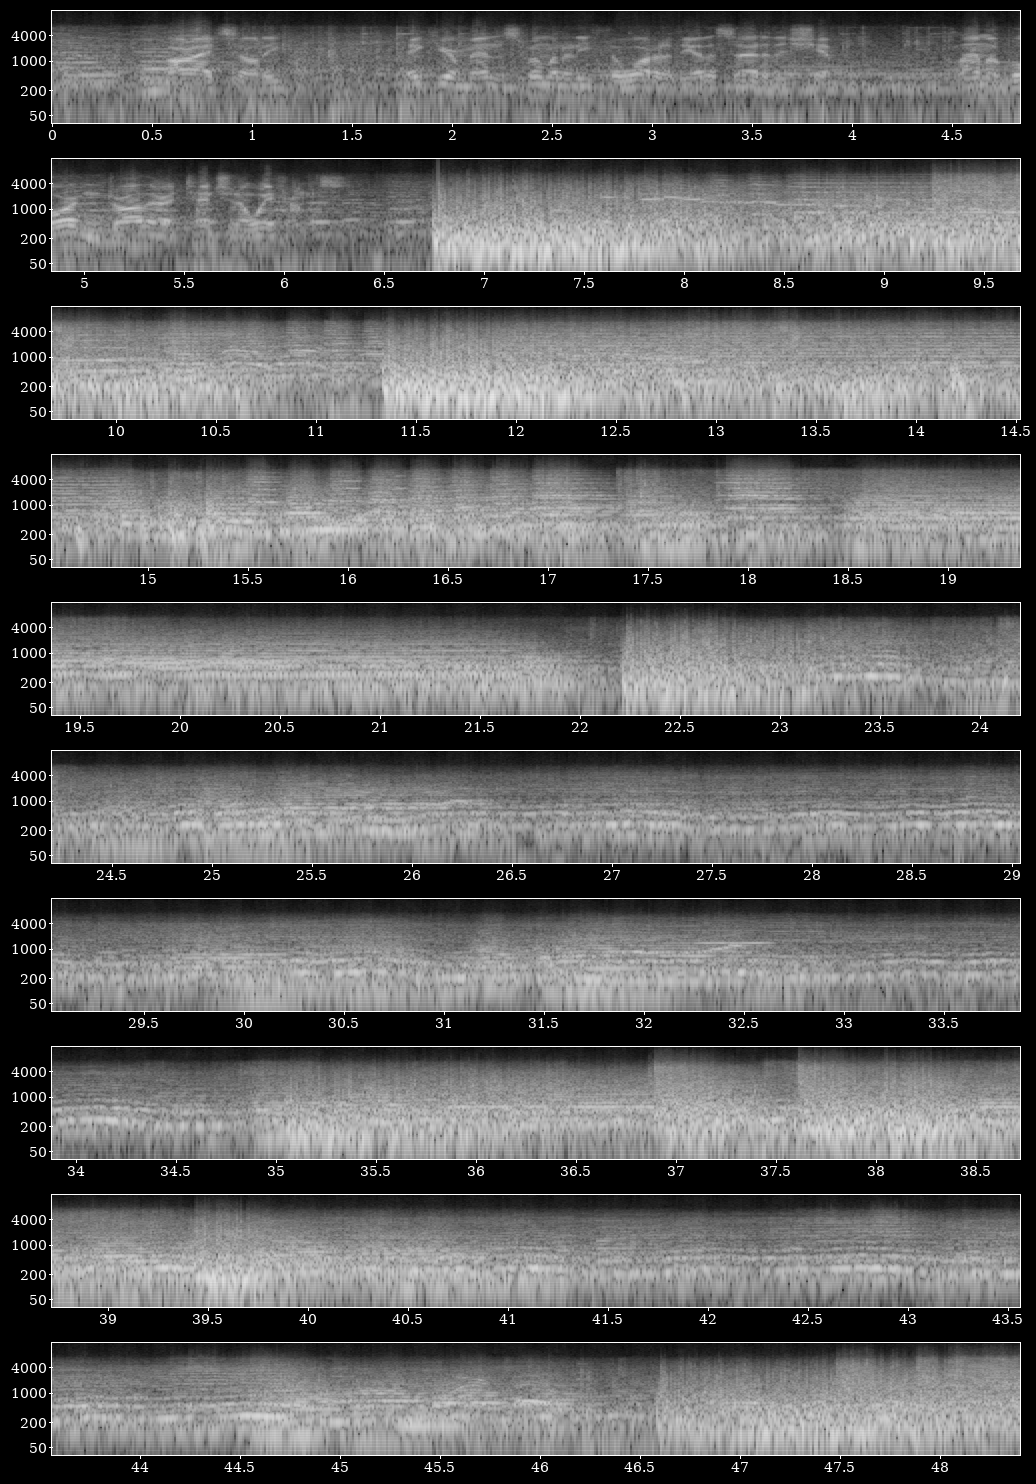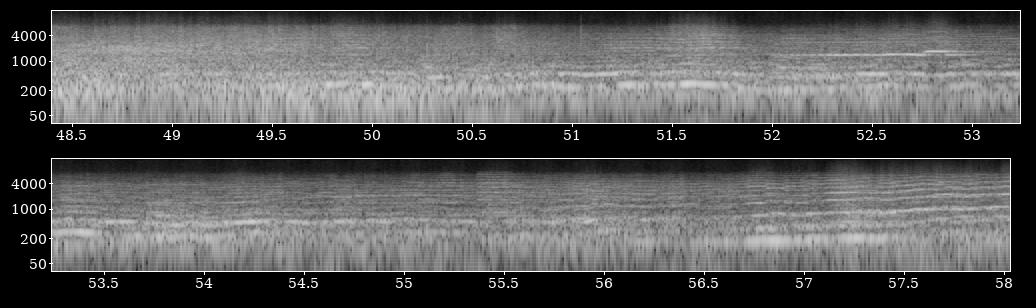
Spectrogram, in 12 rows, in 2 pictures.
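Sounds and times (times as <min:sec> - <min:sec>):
orchestral film music: 0:00.0 - 0:58.0
cannon shots booming: 0:06.7 - 0:15.8, 0:22.2 - 0:24.6, 0:34.8 - 0:40.4, 0:46.5 - 0:51.0.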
